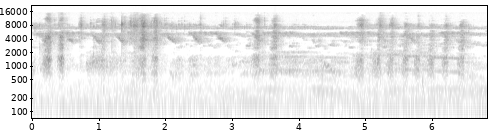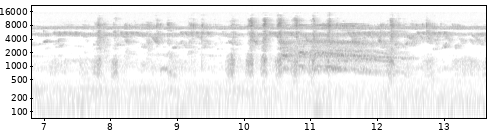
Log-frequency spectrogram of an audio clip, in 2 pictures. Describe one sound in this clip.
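Ducks' feet rustle through dry leaves on the ground.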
